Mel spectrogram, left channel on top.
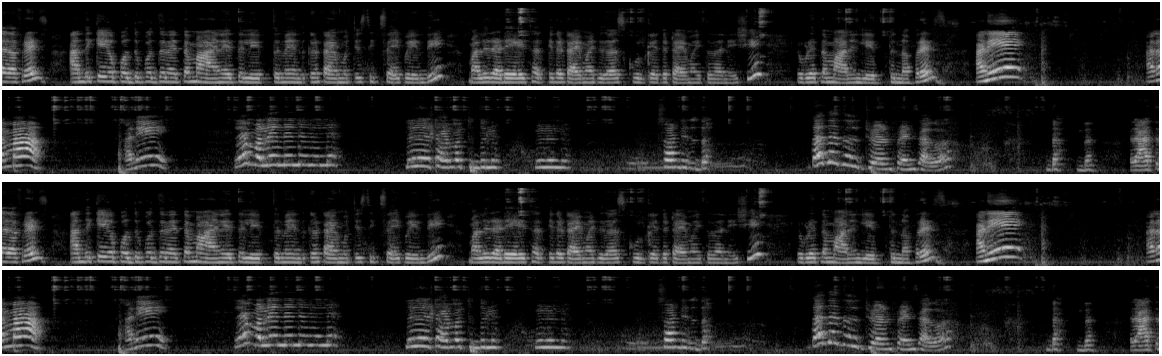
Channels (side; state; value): both; normal; correlation 0.67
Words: ఫ్రెండ్స్. అందుకే ఇక పొద్దున అయితే మా ఆయన అయితే లేపుతున్నాయి. ఎందుకంటే టైం వచ్చి 6 అయిపోయింది. మళ్ళీ రెడీ అయ్యేసరికి అయితే టైం అవుతుంది కదా, స్కూల్కి అయితే టైం అవుతుంది అనేసి ఇప్పుడైతే మా ఆయన లేపుతున్నా ఫ్రెండ్స్. అని అనమ్మా అని మళ్ళీ టైం అవుతుంది. సౌండ్ చూడండి ఫ్రెండ్స్. ఆగో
